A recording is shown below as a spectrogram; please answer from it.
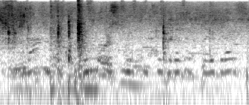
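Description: Food frying in a pan, sizzling steadily, with a few sharp clicks of a utensil against the pan.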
